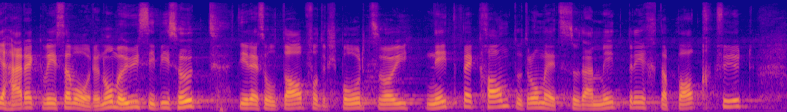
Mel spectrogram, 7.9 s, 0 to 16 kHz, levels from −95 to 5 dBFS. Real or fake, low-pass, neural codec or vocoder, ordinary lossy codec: real; 14.4 kHz; none; none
